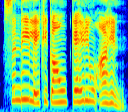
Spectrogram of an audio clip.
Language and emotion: Sindhi, neutral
